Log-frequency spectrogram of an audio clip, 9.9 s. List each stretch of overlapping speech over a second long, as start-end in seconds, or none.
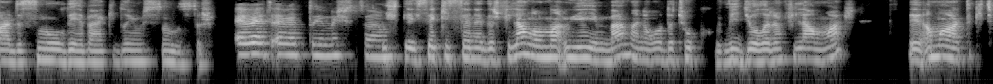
none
